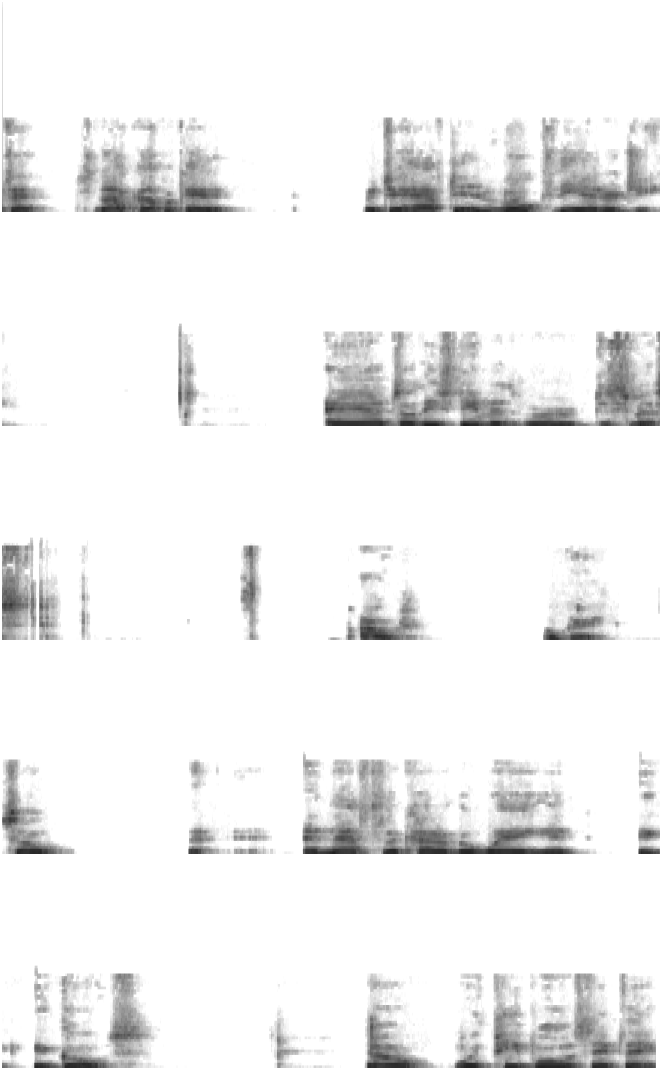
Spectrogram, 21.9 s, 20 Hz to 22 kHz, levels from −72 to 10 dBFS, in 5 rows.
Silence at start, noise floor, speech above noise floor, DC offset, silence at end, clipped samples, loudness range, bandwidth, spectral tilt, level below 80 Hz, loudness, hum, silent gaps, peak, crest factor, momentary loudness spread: 0 s; -77 dBFS; 66 dB; under 0.1%; 0 s; under 0.1%; 6 LU; 10 kHz; -5.5 dB/octave; -58 dBFS; -12 LUFS; none; 9.51-9.56 s, 13.97-14.11 s; 0 dBFS; 14 dB; 17 LU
